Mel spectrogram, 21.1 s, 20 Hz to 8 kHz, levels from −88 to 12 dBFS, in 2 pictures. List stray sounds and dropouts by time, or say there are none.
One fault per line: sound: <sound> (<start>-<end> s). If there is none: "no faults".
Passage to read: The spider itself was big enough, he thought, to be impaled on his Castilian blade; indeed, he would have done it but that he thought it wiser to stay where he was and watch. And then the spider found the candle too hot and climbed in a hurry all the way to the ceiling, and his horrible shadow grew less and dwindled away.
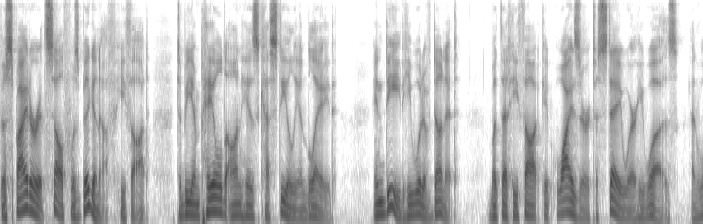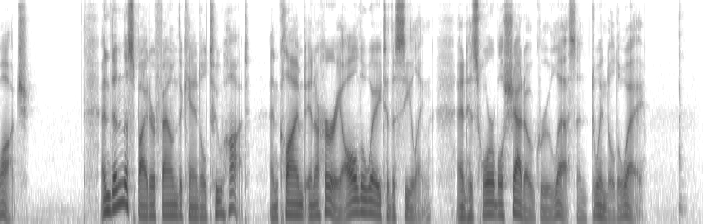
sound: tap (20.7-20.9 s)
